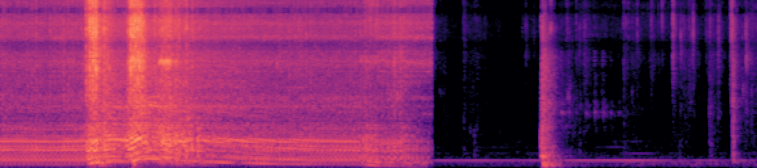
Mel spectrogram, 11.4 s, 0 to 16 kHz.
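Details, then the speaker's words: Supercharged Toyota MR2 Spyder with new full custom exhaust, engine blipped twice then shut off; raspy loud note from big exhaust leak at the header, fitted without a gasket. "All right, guys, as you could probably tell by that sound clip, a lot of exhaust leaks. I don't have a gasket for the header yet."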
